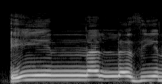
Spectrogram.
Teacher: الان انا تعمدت تطويل كسره ان فتولد منها ياء منطوقه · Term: الادخال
